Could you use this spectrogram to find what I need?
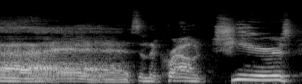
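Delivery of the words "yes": triumphant yes. Acted. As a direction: throw your arms up and shout it. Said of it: "stands up and goes".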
